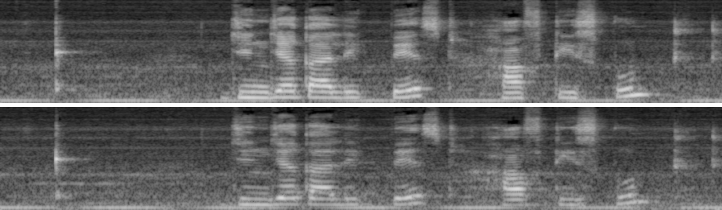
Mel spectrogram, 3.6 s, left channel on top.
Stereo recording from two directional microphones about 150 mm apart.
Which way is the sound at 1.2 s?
80° left.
